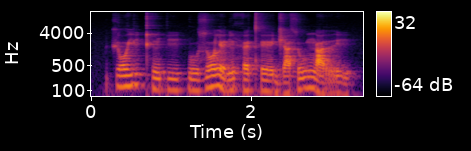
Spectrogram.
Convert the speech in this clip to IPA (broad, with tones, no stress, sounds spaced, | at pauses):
t͡ʃ oː˦ j i˦ kʰ ĩ˨ k iː˨ k͡p uː˨ z oː˦ l e˨ ɗ ĩ˦ h ɛ˨ tʰ eː˨ d͡ʒ a˨ s uː˦ ŋ a˨ r i˨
